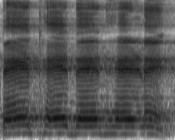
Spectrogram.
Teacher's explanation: हमारी जीवा जो है वो हमारे दांतों के पीछे की तरफ, ऊपर वाले दांतों के पीछे की तरफ खुरदरे हिस्से को स्पर्श करती है · ऊपर वाले दांतों के पीछे की तरफ खुरदरे हिस्से को स्पर्श करती है और इसकी जो ध्वनि है वो मूर्धन्य से निकलती है, इसीलिए इसका नाम क्या दिया गया है?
